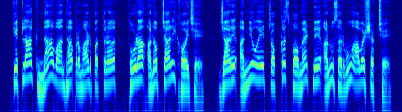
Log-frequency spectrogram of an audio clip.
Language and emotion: Gujarati, neutral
